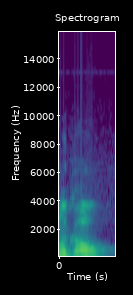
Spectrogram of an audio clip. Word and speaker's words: Legault: My name is Legault. Thanks, Paul, for pronouncing it correctly.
